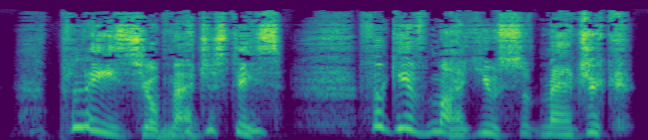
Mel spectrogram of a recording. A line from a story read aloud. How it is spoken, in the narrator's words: the mage begged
